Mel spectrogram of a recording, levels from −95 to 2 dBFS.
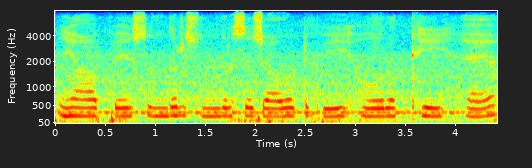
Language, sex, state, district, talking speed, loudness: Hindi, female, Haryana, Jhajjar, 120 wpm, -14 LUFS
